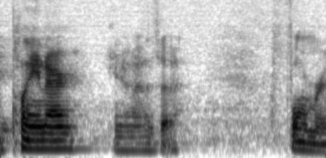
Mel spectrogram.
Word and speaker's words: Planar: But since there's only one N, I'll say planar. You know, as a former English teacher, the double consonant would make it planar, but planar, I'll call it that.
